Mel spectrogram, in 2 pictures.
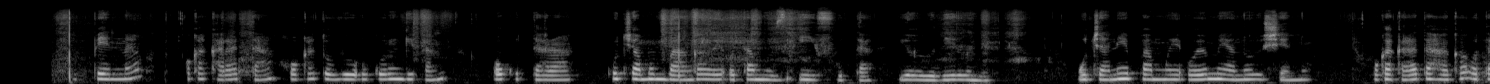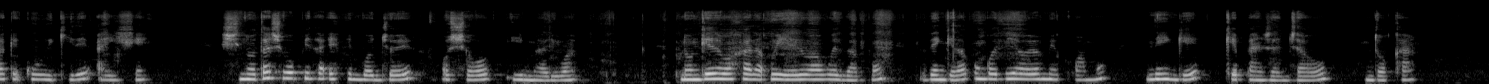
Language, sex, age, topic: Oshiwambo, female, 18-24, finance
